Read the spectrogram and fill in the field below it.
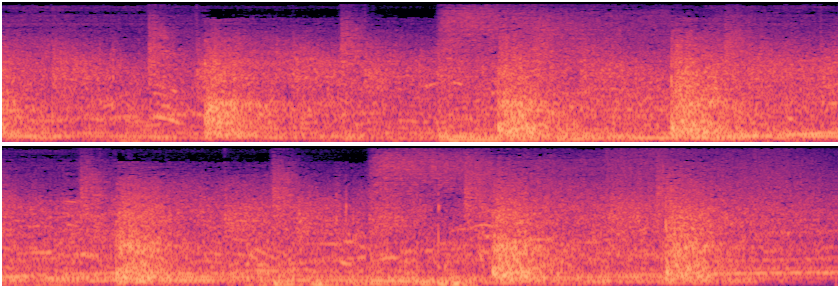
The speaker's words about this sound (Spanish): Siguen cayendo piedras, escuchen los disparos.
